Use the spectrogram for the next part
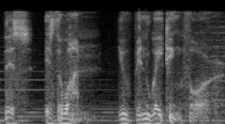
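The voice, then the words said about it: Creepy horror movie trailer voice. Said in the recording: “he does have a creepy horror movie trailer voice”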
